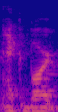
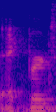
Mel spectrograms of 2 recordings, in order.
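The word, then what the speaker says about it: Ecbert: It's easier to go from Eckbart to Eckbert.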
